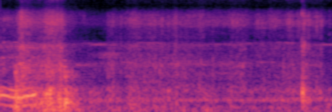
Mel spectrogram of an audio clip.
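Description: A person's voice in the first half second, then faint, steady room noise.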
